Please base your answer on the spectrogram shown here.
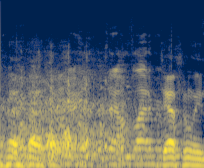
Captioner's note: laughter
